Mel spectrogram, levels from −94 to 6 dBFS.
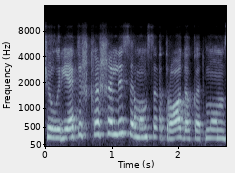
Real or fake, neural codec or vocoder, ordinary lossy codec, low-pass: fake; codec, 16 kHz, 6 kbps, DAC; Opus, 16 kbps; 7.2 kHz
